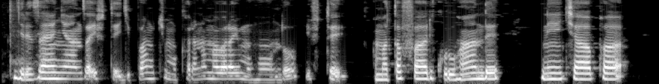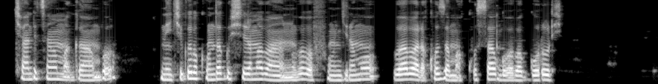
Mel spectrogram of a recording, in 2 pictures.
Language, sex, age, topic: Kinyarwanda, female, 25-35, government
